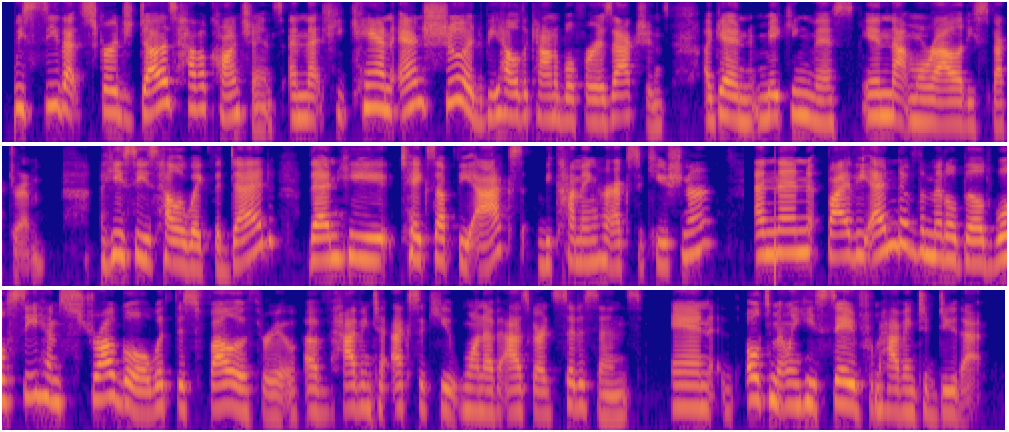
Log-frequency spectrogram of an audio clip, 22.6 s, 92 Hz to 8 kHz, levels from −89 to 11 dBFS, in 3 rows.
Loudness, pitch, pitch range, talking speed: -21 LUFS, 205 Hz, 185-240 Hz, 200 wpm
